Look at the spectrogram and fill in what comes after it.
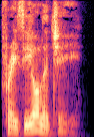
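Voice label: "phraseology", English, British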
